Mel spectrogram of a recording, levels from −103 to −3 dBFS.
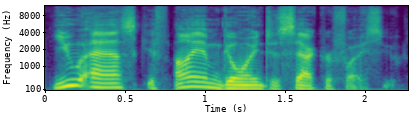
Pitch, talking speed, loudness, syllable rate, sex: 155 Hz, 240 wpm, -15 LUFS, 5.7 syllables/s, male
